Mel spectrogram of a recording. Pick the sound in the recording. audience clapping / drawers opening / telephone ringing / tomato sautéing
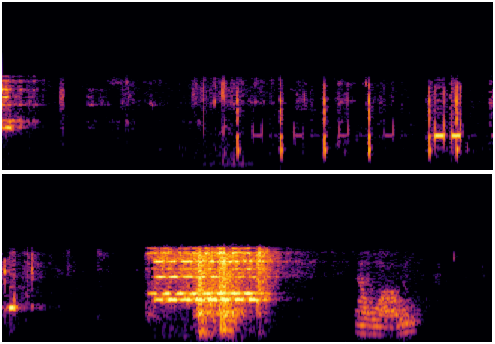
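telephone ringing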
